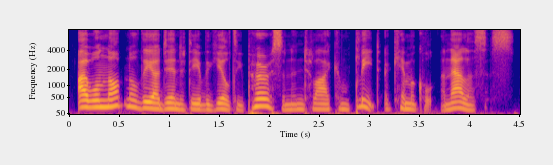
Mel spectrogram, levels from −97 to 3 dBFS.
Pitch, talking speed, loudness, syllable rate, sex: 155 Hz, 215 wpm, -22 LUFS, 6.8 syllables/s, female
